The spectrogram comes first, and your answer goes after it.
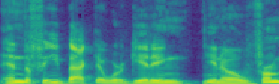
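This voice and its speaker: Pitch moves up and down in an ordinary way. The voice carries an American accent. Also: man, very clean recording, silent background. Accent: South Louisiana (Cajun-tinged) US Southern. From US South, Lafayette, Louisiana. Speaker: oil and gas safety manager. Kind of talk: interview conversation.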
